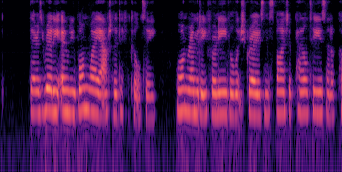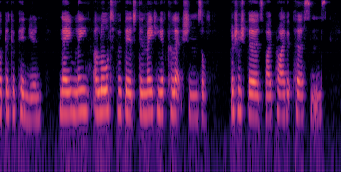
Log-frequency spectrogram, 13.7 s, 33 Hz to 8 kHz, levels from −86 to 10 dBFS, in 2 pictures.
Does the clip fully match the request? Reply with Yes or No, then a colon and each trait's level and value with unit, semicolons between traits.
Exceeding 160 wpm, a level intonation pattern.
Yes: average, 175 wpm; narrow, 1.6 semitones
